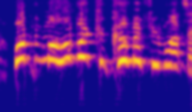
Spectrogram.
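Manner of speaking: very high, loud cousin voice; goofy high-pitched imitation; Ricky. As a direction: plead in an exaggerated squeal. Ricky pleads for his friend.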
